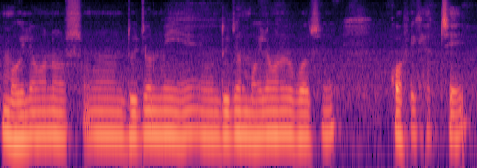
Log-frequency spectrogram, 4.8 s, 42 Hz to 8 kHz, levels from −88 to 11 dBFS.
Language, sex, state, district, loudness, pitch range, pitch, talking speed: Bengali, male, Tripura, West Tripura, -20 LUFS, 120-125 Hz, 125 Hz, 150 wpm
